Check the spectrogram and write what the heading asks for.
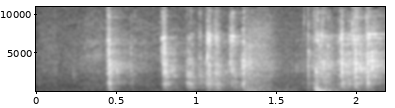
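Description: About five light, sharp clicks at uneven intervals.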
